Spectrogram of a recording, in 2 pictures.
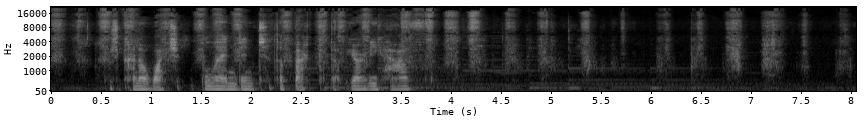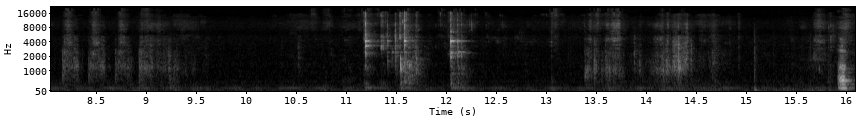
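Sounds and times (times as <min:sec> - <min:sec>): brush strokes scratching paper: 0:00.0 - 0:09.5.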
